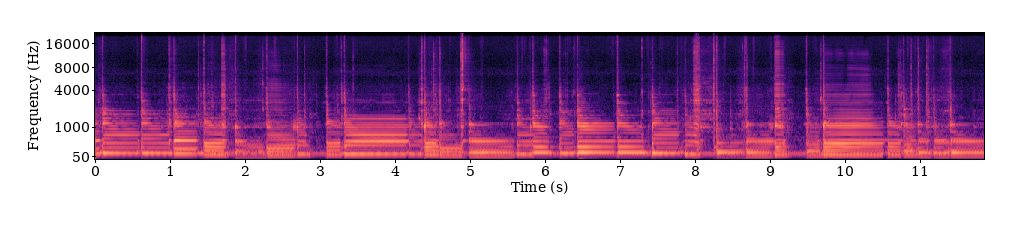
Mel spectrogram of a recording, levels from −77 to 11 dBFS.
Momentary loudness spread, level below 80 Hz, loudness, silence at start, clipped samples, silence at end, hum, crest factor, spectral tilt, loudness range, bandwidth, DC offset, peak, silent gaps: 7 LU; -36 dBFS; -13 LUFS; 0 s; 0.1%; 0 s; none; 12 dB; -6 dB/octave; 1 LU; over 20 kHz; under 0.1%; 0 dBFS; none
